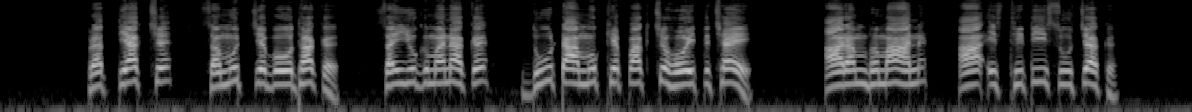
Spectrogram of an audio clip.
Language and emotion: Maithili, neutral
